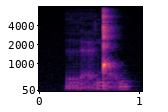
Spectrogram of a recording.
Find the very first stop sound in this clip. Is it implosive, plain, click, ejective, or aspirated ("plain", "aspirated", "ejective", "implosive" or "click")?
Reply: click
